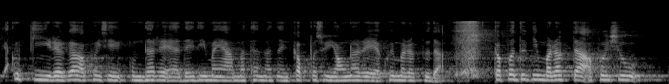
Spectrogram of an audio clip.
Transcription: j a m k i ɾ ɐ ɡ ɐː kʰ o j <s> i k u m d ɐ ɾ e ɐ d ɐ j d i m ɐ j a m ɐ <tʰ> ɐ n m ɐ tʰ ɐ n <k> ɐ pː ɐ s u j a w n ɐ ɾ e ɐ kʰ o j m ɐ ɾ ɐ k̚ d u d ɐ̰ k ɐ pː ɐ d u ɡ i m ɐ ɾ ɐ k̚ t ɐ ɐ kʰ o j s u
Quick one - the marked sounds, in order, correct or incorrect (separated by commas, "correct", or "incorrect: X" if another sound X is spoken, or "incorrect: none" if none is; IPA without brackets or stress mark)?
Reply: correct, correct, correct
